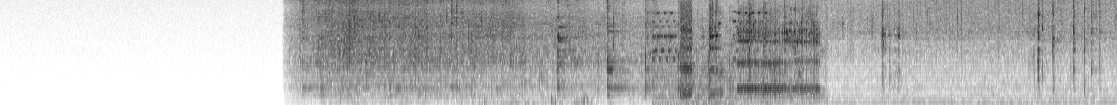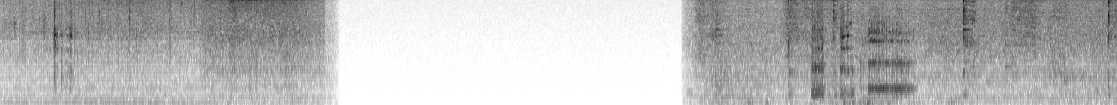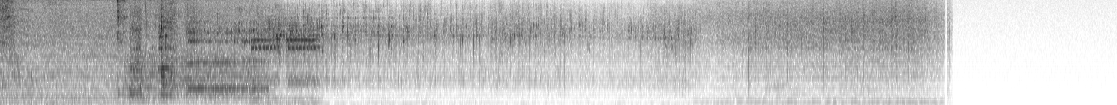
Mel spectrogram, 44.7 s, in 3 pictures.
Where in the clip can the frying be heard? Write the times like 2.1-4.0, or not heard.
3.9-19.2, 24.1-42.5.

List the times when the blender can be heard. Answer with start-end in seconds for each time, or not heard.
not heard.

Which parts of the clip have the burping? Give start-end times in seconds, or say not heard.
9.1-11.1, 25.7-27.1, 31.5-33.5.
